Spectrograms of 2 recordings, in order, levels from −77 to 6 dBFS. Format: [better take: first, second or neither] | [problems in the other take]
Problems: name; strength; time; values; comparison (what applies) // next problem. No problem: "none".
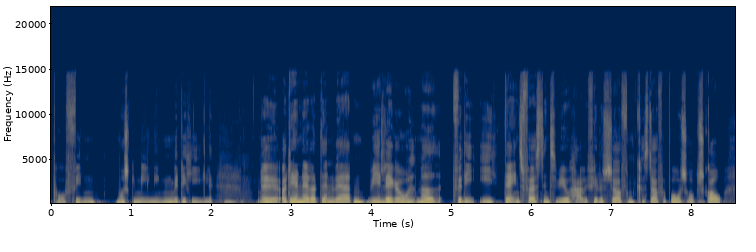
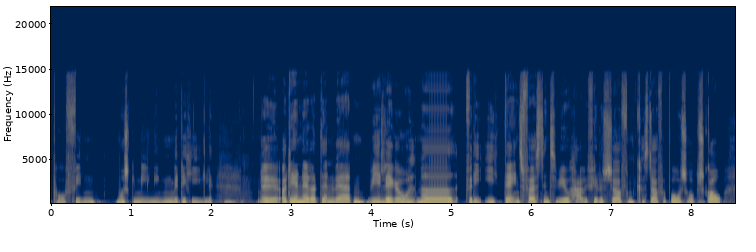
first | audio freezing; at 4.5 s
